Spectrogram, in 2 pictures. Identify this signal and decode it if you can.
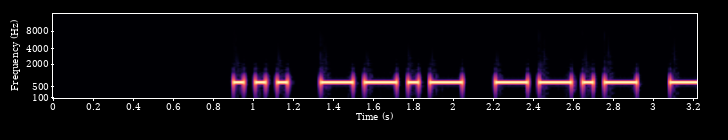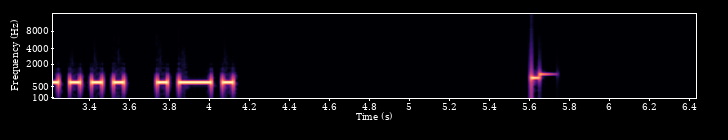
Morse code, heard as a keyed tone, about 22 wpm, 700 Hz. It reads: SQQBR
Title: Code Groups - 5 Letters - 22wpm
